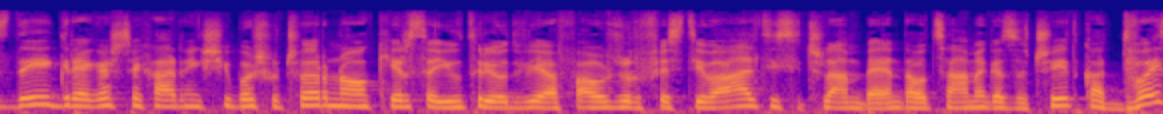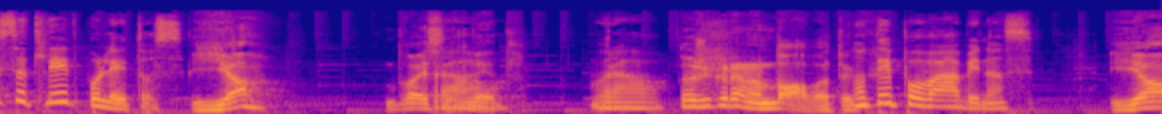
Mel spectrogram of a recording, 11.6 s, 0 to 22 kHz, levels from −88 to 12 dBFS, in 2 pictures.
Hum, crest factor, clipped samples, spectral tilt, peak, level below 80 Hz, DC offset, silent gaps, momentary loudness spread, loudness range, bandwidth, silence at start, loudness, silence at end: none; 14 dB; under 0.1%; -4.5 dB/octave; -2 dBFS; -44 dBFS; under 0.1%; none; 7 LU; 3 LU; 15.5 kHz; 0 s; -16 LUFS; 0 s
